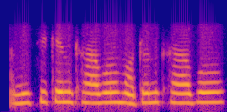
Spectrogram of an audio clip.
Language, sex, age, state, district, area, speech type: Bengali, female, 30-45, West Bengal, Darjeeling, rural, conversation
